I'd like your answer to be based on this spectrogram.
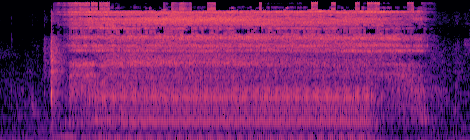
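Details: Nebulizer compressor in an inhalation therapy technique demonstration, with medication vial and mask attached: a click, then steady buzzing motor hum with fast regular pulsing for about three seconds, winding down.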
